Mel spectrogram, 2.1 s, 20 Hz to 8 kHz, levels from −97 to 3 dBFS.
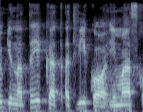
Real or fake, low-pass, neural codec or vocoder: real; 7.2 kHz; none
